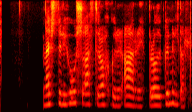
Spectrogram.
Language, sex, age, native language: Icelandic, female, 11, Icelandic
